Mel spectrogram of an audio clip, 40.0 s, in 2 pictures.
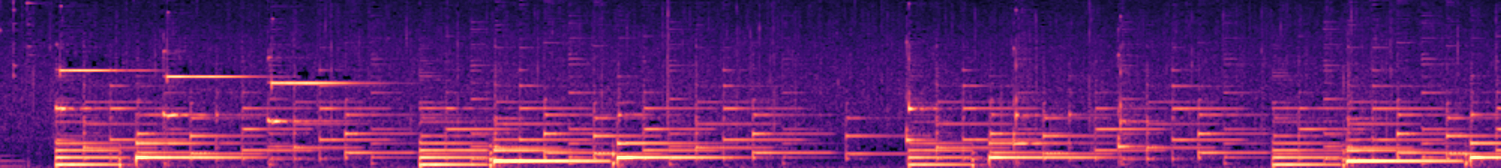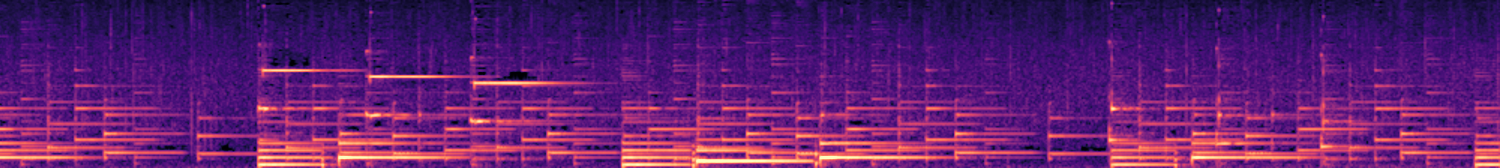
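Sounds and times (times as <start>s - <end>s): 
gentle melody of clear ringing notes over low bass: 0.0s - 5.3s, 12.1s - 15.4s, 23.5s - 28.0s, 34.8s - 39.0s
soft steady rain hiss: 0.0s - 40.0s.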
